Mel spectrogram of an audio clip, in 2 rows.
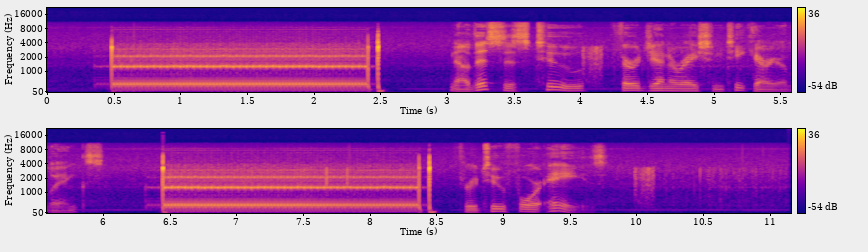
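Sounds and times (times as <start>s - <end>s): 
telephone ringtone down a phone line through T-Carrier links: 0.5s - 2.4s, 6.5s - 8.4s
speech: 3.1s - 6.6s, 8.7s - 9.9s.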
